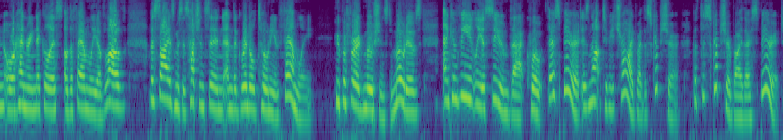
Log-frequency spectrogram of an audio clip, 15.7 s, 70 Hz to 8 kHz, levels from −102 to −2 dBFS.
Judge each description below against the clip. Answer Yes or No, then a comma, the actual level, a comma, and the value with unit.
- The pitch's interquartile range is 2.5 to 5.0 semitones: No, wide, 5.4 semitones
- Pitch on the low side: No, high, 210 Hz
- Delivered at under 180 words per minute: Yes, average, 155 wpm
